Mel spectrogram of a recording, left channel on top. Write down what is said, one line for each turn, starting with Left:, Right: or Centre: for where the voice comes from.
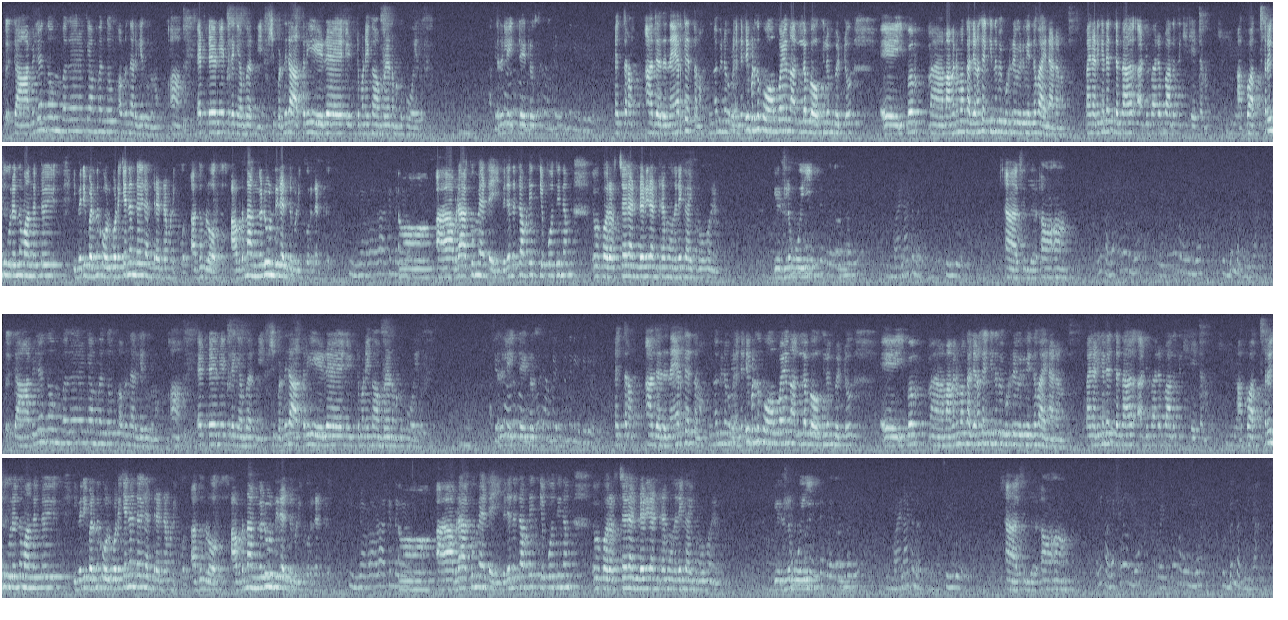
Left: രാവിലെ എന്തോ ഒമ്പതരൊക്കെ ആവുമ്പോ എന്തോ അവിടുന്ന് ഇറങ്ങീന്ന് തോന്നണു ആഹ് എട്ട് എണി എട്ടരക്കെ ആകുമ്പോ എറങ്ങി പക്ഷെ ഇവിടുന്ന് രാത്രി ഏഴ് എട്ട് മണിയൊക്കെ ആവുമ്പഴാണ് ഇവിടുന്ന് പോയത്
Right: ഉം
Left: അത്ര
Right: ശരിക്ക്‌
Left: ലേറ്റ്
Right: അവിടെ ഒരു
Left: ആയി
Right: ഒമ്പത്
Left: ഡ്രസ്സ്
Right: മണി
Left: എടുത്തിട്ട്
Right: ആവുമ്പൊ എത്തുന്ന രീതില് വേണം
Left: എത്തണം അതെ അതെ നേരത്തെ എത്തണം എന്ന പിന്നെ <unintelligible>
Right: നേരത്തെ
Left: എന്നിട്ട് ഇവിടുന്ന്
Right: എത്തണം.
Left: പോകുമ്പഴേ നല്ല ബ്ലോക്കിലും പെട്ടു ഏഹ് ഇപ്പം മാ മാമന്റെ മോൻ കല്യാണം കഴിക്കുന്ന പെൺകുട്ടിയുടെ വീട് വരുന്നെ വയനാടാണ് വയനാട്ടിക്കണ്ട്
Right: ആഹ് ശരി
Left: എത്തെണ്ടാ അടിവാരം ഭാഗത്തേക്ക് കേറ്റണം
Right: അടിവാരം
Left: അപ്പൊ
Right: ആഹ്
Left: അ ത്രയും ദൂരേന്ന് വന്നിട്ട് ഇവരി ഇവിടുന്ന് കോഴിക്കോട്ടേക്ക് തന്നെണ്ട് രണ്ട് രണ്ടര മണിക്കൂറ് അത് ബ്ലോക്ക്
Right: ഓഹ്
Left: അവിടുന്ന് അങ്ങടും ഉണ്ട് രണ്ടു മണിക്കൂറിനടുത്ത്
Right: പിന്നെ അവള അവിടെ ആക്ക്ണ്ടല്ലേ
Left: ആഹ് ആഹ് അവിടെ ആക്കും വേണ്ടേ ഇവര് എന്നിട്ട് അവിടെ
Right: ഞങ്ങ
Left: എത്തിയപ്പോത്തിനം ഇപ്പ പുലർച്ച രണ്ടണി രണ്ടര മൂന്നുമണീക്ക ആയിക്കണൂന്നു പറയണു
Right: ആഹ്
Left: വീട്ടില്
Right: ഞങ്ങള്
Left: പോയി
Right: ഇതുപോലെ എന്റെ ബ്രദറിന്റത്
Left: ആ
Right: ഉം വയനാട്ടിന്ന എടുത്തിരുന്നത് സിന്ദൂർ
Left: ആഹ് സിന്ദൂറ് ആഹ് ആഹ്
Right: ഒരു കളക്ഷനും ഇല്ല റേറ്റും കുറവില്ല ഫുഡും തന്നില്ല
